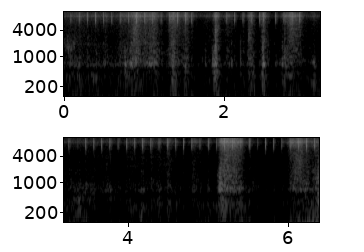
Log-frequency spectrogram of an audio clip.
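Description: Near silence: room tone with a few faint ticks and a brief faint rustle near the end.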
